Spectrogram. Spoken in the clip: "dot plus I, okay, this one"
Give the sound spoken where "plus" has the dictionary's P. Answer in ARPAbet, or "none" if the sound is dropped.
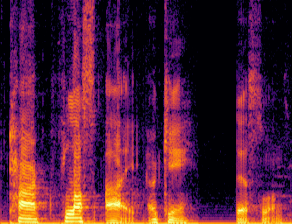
F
